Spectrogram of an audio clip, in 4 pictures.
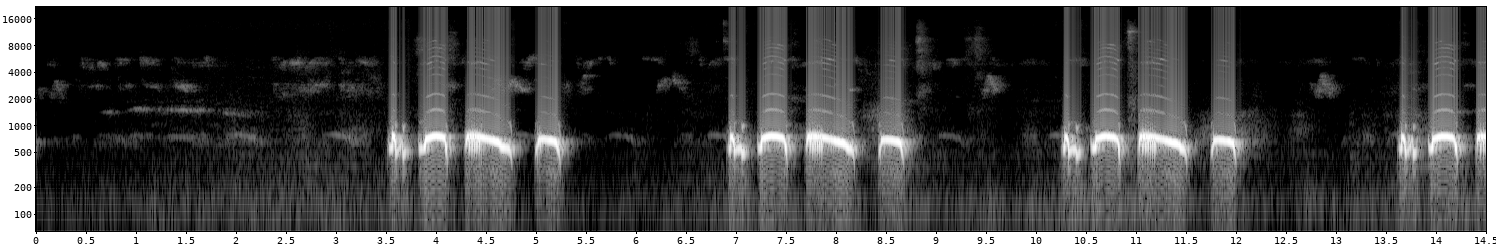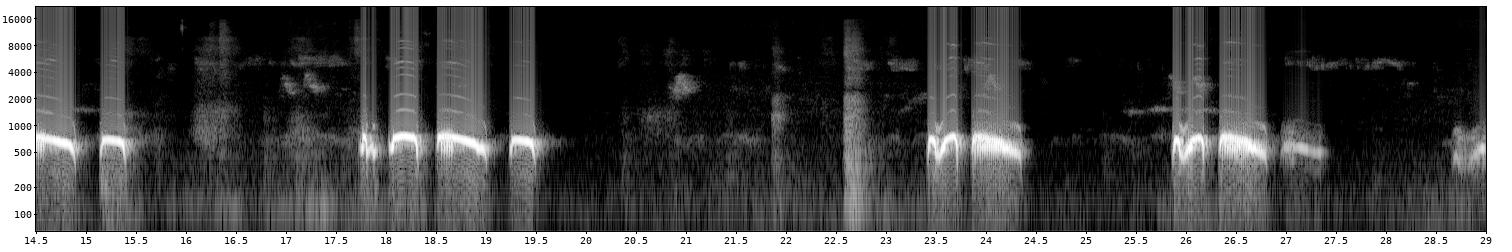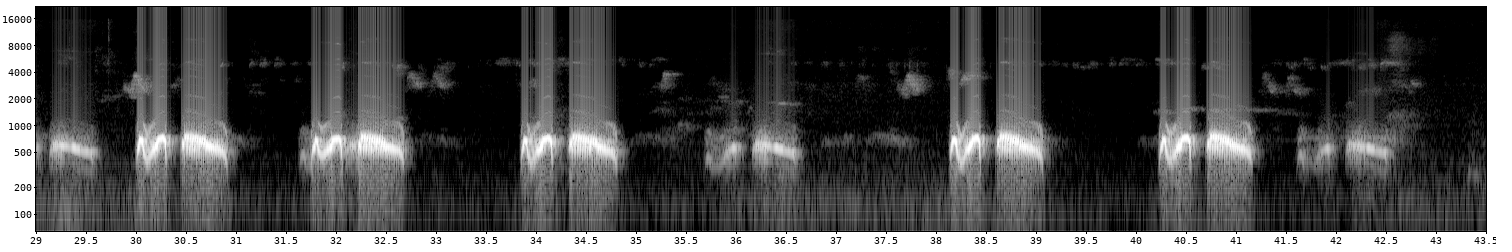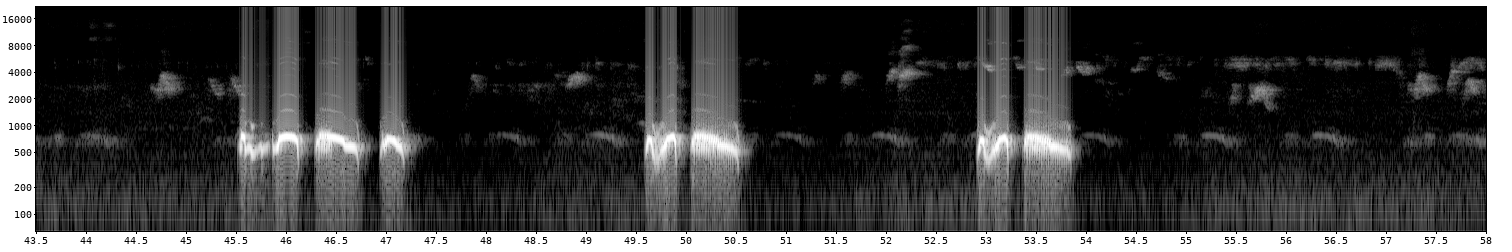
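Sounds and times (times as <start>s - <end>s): dove cooing: 2.9s - 5.6s, 6.7s - 12.4s, 13.5s - 16.2s, 17.0s - 19.9s, 23.3s - 24.7s, 25.4s - 27.5s, 28.6s - 33.2s, 33.8s - 39.3s, 40.1s - 47.6s, 48.3s - 50.8s, 52.0s - 54.2s.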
